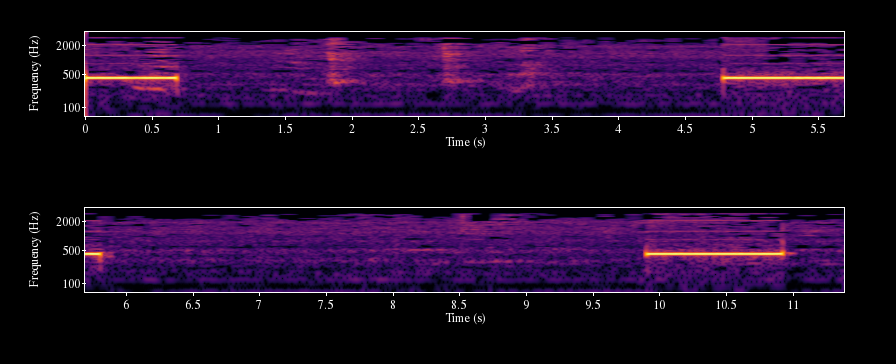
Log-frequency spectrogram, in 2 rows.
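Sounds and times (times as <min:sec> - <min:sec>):
telephone ringback tone of an unanswered call: 0:00.0 - 0:00.8, 0:04.8 - 0:05.9, 0:09.9 - 0:11.0.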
